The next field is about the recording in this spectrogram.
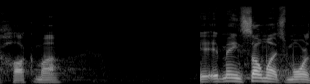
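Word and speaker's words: חכמה: range of it there the Hebrew word I'm told is pronounced something like hakma it means so much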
